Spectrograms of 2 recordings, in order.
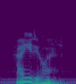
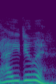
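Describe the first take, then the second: First: It sounds warm, sincere and caring. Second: It sounds quick, casual and offhand. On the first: The asker genuinely wants to know. The speaker calls it right. "Here's another way" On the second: The asker is only being polite in passing. The speaker calls it wrong. "Not like this is one example of how you could ask someone how they're doing"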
